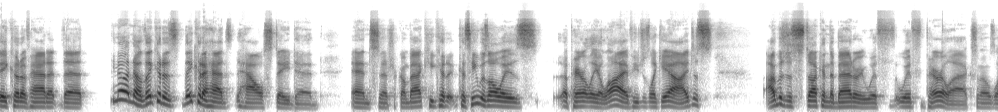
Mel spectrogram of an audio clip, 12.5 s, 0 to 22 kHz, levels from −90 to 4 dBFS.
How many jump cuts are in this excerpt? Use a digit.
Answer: 1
